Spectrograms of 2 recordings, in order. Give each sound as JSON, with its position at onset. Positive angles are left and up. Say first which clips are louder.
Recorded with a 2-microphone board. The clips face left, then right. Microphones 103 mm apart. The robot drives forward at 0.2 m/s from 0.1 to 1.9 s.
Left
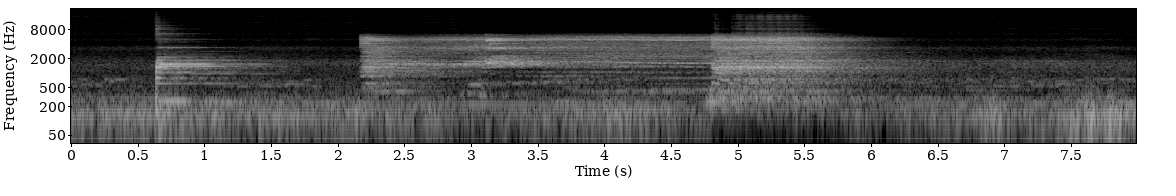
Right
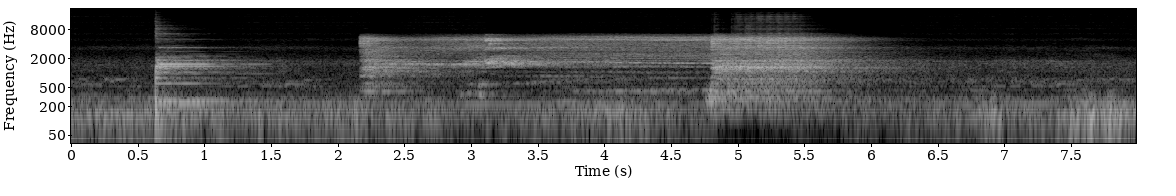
{"t": 0.6, "sound": "dishes clattering", "louder": "right 1 dB", "side_deg": -80, "distance_m": 5.0}
{"t": 2.2, "sound": "a drill", "louder": "even", "side_deg": -75, "distance_m": 5.0}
